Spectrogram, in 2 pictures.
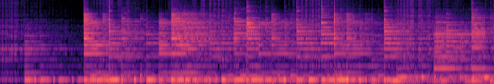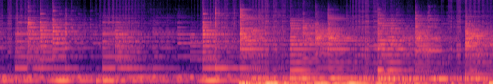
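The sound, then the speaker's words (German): Electronic music-production sounds with reverb applied per sound: sustained, echoing synth tones ring out with long washy tails, and a heavy low bass layer joins toward the end. No talking. “Und hier ein bisschen Reverb.”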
